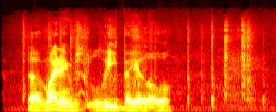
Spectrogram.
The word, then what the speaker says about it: Belau: My name's Lee Belau. Belau rhymes with halo, and I'm a retired U.S.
